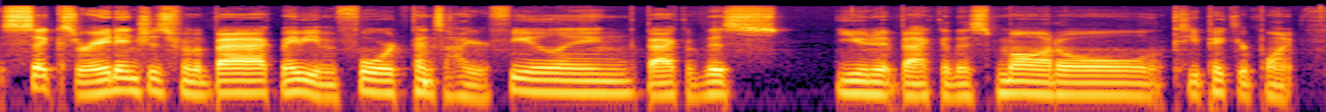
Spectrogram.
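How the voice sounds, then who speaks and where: A man speaks in an ordinary speaking voice, fairly low in pitch, with fairly even intonation. He leaves hardly any pauses, on a very clean recording with a silent background. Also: fairly quick pace, dry, close sound with no echo. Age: 30s. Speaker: wargaming podcast host. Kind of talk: casual chat.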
